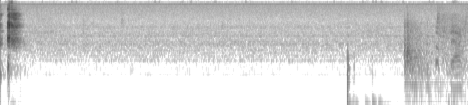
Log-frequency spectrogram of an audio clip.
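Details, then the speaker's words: During a swimming meet commentary, an adult who says they are a little under the weather coughs: a sharp burst, a pause, then another cough and rougher throaty bursts over faint room hum. "coughing over here. Can you hear it? A little bit. Oh, sorry, everybody. I'm a little under the weather."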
